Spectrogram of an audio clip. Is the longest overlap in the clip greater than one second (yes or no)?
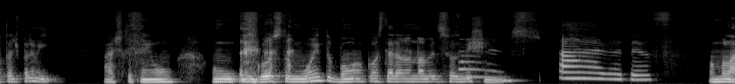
no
